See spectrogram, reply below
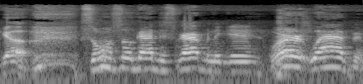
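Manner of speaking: high, eager, curious-sounding voice.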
